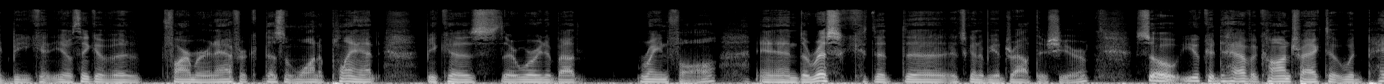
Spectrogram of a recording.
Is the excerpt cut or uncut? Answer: cut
